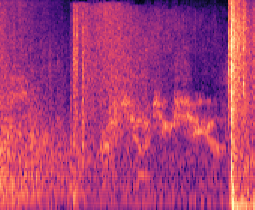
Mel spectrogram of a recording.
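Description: Gunfire in a video game: a couple of sharp, loud shots crack near the end after a stretch of faint background noise and murmured game audio.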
